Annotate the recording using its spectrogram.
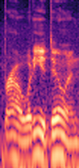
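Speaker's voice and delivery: ordinary delivery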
